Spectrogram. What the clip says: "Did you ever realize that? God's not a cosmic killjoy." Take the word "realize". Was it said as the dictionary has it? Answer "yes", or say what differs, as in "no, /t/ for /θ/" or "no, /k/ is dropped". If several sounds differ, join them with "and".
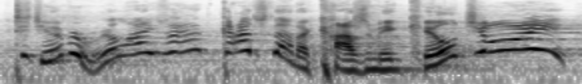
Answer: yes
